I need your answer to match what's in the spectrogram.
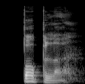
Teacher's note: Como he mencionado antes, los grupos BL y GL entre vocales, en la gran mayoría de los casos, se pronuncian de una forma en que la primera consonante se alarga o se dobla como si hubiera dos consonantes iguales e hiciéramos una pequeña pausa entre ambas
